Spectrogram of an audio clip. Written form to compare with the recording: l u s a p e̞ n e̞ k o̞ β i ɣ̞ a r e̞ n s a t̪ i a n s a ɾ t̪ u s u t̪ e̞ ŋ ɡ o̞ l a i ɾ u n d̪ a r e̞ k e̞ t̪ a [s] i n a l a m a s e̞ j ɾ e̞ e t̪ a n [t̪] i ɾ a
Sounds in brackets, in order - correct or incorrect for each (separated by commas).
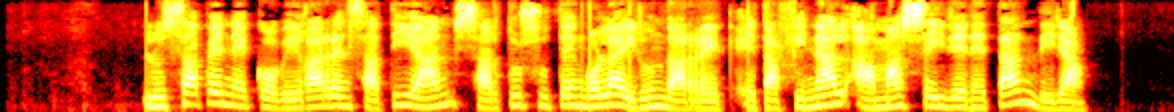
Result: incorrect, incorrect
